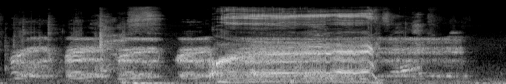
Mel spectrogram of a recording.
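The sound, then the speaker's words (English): A man's voice, told to pull on a fence, imitates a pig, starting with a few short grunting squeals and then rising into one long, loud, strained squeal before trailing off. “Pull on that fence there, all right? And just squeal like a pig.”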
